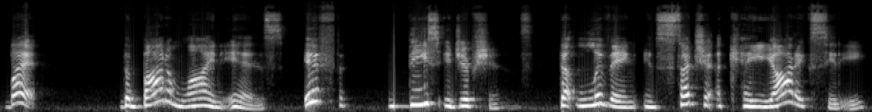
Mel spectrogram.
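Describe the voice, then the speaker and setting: A woman with an Arabic accent, hosting a solo podcast and telling travel stories in an animated way with many restarts and fillers. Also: fairly high pitch. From Saudi Arabia. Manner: animated, fast-talking with frequent restarts and fillers. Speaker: podcast host.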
